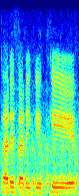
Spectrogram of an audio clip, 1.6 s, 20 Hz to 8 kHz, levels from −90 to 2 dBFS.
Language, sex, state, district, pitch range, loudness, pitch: Hindi, female, Bihar, Saran, 185-195 Hz, -16 LUFS, 190 Hz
